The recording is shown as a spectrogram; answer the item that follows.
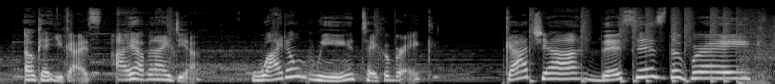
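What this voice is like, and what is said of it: Put-on sexy voice. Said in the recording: “sexy voice”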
